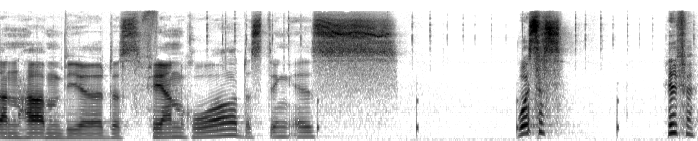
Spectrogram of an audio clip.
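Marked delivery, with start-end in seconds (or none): 5.2-7.0 frantic panicked cry, very high and rushed. Gamer searching for a task during a game, panicking.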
